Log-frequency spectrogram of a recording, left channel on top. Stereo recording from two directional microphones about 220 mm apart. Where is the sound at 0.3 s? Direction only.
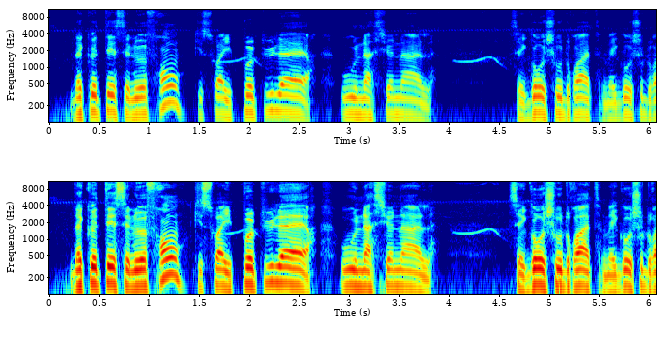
30° right (ahead or behind).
